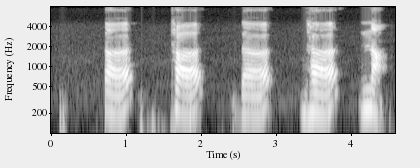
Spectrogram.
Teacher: इसका उच्चारण स्थान है दांत, इसलिए इन वर्णों का नाम है दंत्य, दंत्य व्यंजन कहलाता है।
